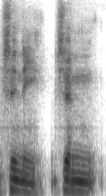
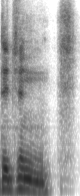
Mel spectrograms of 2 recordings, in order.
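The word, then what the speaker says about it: Djinn: Jin. Jin. I know. Yeah, it's spelled Dijin. Yeah. Yeah. So I've always said it in my head, Dijin.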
